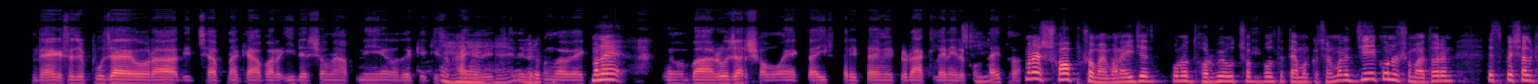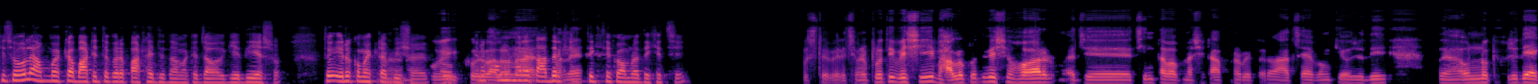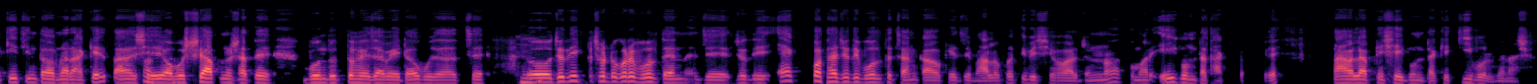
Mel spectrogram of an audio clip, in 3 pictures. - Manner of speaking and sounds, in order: other background noise; "ভাবে" said as "বাবে"; "ভালো" said as "বালো"; "ভাবনা" said as "বাবনা"; "রাখে" said as "রাকে"
- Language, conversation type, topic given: Bengali, podcast, একটা ভালো প্রতিবেশী হওয়া মানে তোমার কাছে কী?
